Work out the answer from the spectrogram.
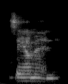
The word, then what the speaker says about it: salmon: I managed to find the only white guy who pronounces the L and salmon and and I and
